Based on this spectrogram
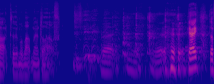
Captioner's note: panelists laughing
